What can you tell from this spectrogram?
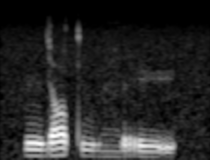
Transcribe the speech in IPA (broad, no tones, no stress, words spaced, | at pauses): ndøtˤ mbæ̤ry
